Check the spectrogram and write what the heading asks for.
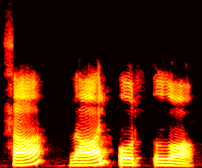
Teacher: جڑ کے ساتھ نہیں، ان کے کناروں کے ساتھ، دانت کے کنارے کے ساتھ لگیں گے تو یہ ادا ہوں گے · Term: حروف لثویہ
